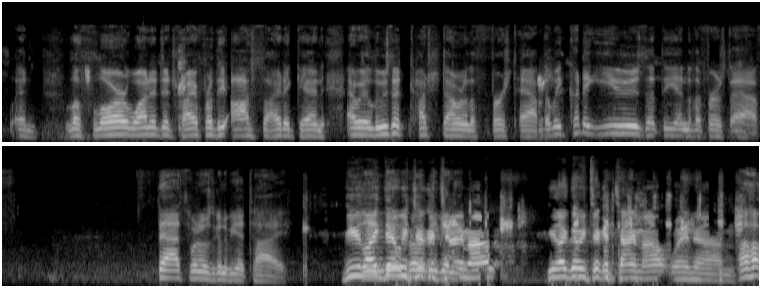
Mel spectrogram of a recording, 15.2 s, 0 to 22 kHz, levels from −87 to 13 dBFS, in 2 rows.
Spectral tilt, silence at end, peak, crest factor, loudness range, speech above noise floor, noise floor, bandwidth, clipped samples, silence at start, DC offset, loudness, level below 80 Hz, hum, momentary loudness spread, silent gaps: -4.5 dB/octave; 0 s; -2 dBFS; 22 dB; 13 LU; 38 dB; -60 dBFS; 15 kHz; under 0.1%; 0.15 s; under 0.1%; -21 LUFS; -64 dBFS; none; 18 LU; none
